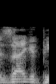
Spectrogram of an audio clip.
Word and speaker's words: Zagat: The Zagat or Zagat people, depending on how you like to pronounce it, has a new guide out.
